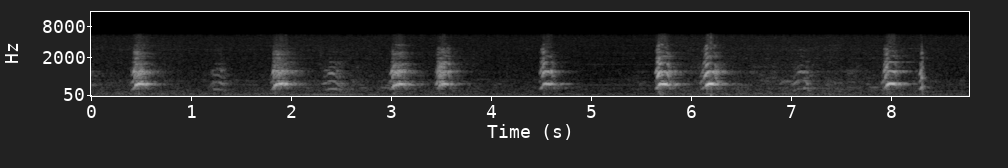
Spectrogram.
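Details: Pet German Shepherd responding to dog barking sounds; scattered barks of mixed strength, some loud and sharp and others softer, with irregular pauses between them.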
